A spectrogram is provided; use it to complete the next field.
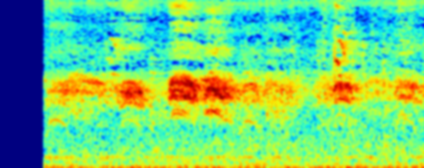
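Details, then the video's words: A large flock of crows lined up on a rooftop and flying while catching insects in the air; harsh, drawn-out caws overlap after a brief silence, several callers at once. "烏鴉叫聲音效 😱屋頂上排成一列好嚇人! Crows Calling and Feeding"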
